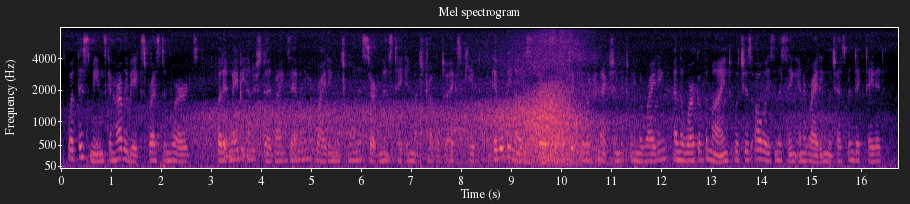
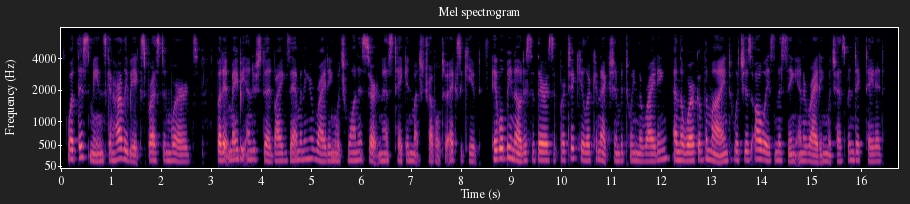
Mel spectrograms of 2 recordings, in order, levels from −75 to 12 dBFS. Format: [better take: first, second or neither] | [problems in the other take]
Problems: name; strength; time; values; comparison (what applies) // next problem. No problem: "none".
second | background sound (Cricket); 2 dB below the speech // room echo; dies away in 2.8 s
